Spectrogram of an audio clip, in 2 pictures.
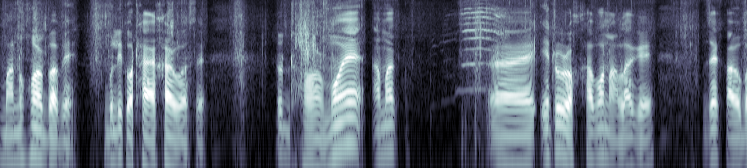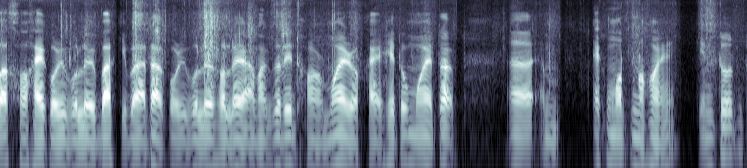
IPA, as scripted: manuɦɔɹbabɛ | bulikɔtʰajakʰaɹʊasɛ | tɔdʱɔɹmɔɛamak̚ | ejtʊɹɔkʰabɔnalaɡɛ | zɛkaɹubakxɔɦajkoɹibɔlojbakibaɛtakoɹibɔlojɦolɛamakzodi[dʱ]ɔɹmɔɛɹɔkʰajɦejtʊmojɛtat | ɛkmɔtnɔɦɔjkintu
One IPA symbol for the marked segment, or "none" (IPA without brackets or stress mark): dʱ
